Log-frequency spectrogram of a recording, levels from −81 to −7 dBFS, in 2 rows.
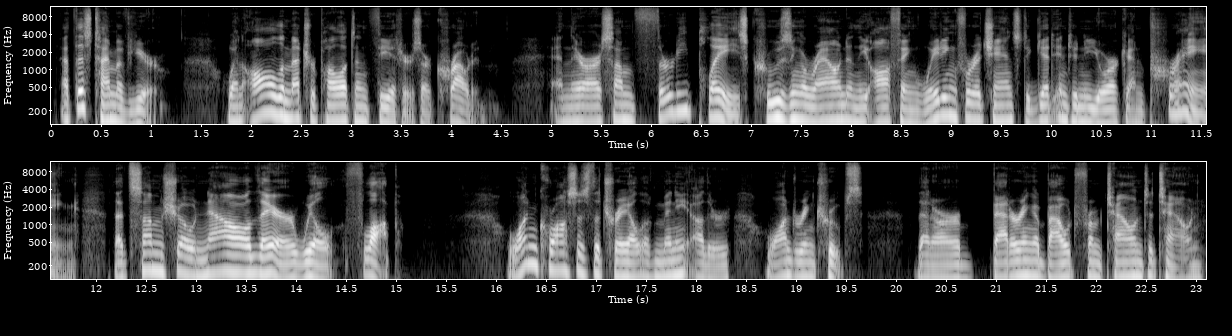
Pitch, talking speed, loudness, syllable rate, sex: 120 Hz, 150 wpm, -20 LUFS, 4.4 syllables/s, male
